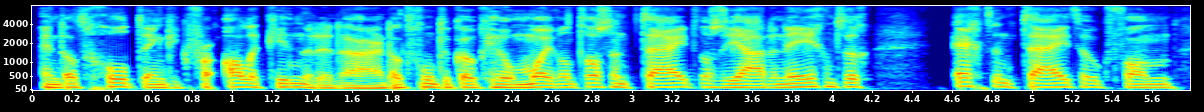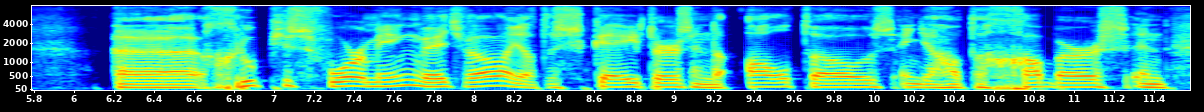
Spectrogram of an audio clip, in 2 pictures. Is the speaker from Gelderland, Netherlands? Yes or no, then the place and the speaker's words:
no; Rotterdam, South Holland, Netherlands; En ik kom uit Rotterdam, dus ik kom op mijn fiets.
